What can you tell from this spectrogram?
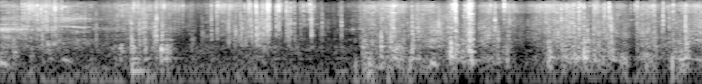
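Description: Hands crumbling dry noodles and stirring them into a dry, powdery fishing-bait mix in a plastic basin: a dry crackling rustle with many small clicks.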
